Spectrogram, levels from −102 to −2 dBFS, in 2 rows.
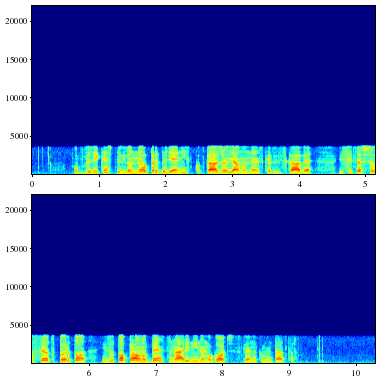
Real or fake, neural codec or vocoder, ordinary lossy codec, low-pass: real; none; none; 3.6 kHz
